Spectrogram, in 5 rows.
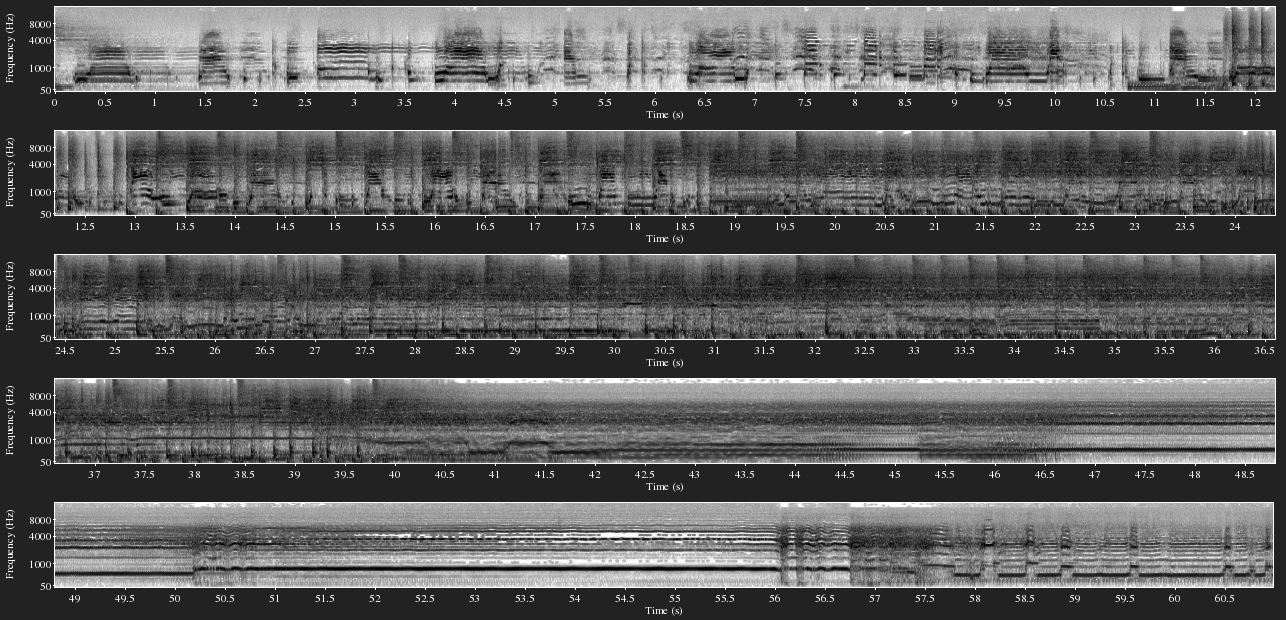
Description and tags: Wah Guitar Jam Part3
Live recording with guitarist Ajax
Jam, Wah, Guitar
